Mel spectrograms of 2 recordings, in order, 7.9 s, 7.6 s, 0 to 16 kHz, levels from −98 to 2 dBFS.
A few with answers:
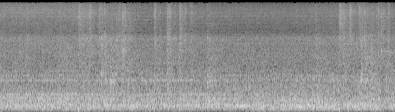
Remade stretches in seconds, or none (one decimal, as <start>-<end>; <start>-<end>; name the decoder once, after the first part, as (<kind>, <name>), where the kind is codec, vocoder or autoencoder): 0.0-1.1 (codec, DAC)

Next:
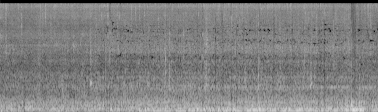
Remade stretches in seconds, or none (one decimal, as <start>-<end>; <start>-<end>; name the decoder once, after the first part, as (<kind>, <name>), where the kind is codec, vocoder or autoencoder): 0.0-1.9 (codec, DAC)

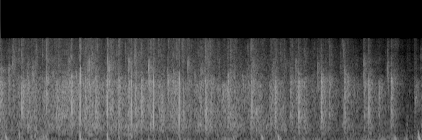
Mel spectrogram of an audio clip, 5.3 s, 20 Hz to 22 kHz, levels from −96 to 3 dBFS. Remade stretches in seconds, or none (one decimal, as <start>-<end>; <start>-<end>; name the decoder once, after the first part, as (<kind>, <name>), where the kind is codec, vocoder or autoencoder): 4.5-5.3 (codec, DAC)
